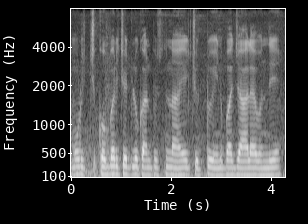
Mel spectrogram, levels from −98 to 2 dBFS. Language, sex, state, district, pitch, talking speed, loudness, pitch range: Telugu, male, Telangana, Mahabubabad, 130 Hz, 110 wpm, -17 LUFS, 125-135 Hz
